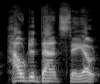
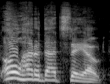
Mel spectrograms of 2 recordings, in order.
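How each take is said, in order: First: It sounds like a genuinely puzzled question. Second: It sounds like an excited play-by-play exclamation.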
